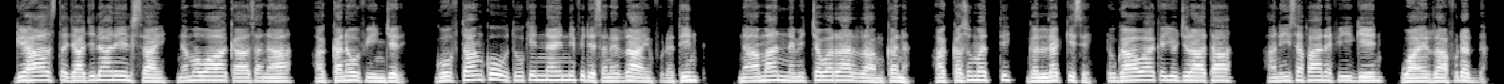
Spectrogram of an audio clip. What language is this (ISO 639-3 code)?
orm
